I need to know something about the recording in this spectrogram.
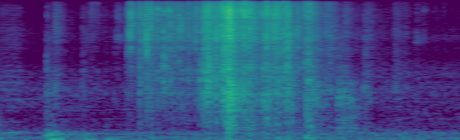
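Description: A foil card pack rustles and crinkles in hands.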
